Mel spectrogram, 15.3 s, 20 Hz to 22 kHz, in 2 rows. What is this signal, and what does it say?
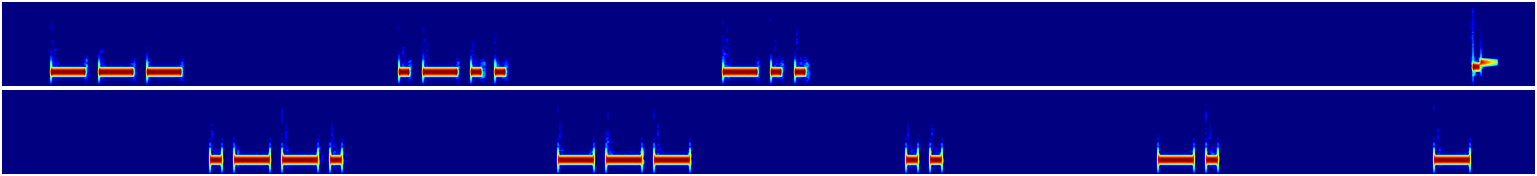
Morse code, heard as a keyed tone, about 20 wpm, spaced as for 7 wpm, 700 Hz. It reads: OLD POINT
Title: 6x Character Spacing - Top 300 Words - 20wpm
